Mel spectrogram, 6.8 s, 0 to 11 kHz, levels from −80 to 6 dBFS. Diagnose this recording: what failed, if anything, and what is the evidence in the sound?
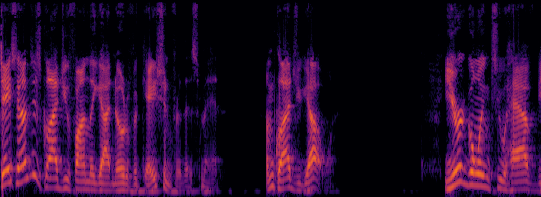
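Nothing failed in this speech recording, and no stage of the chain leaves a mark in the sound. There is no evidence to point to, because no event stands out anywhere in the recording.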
